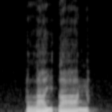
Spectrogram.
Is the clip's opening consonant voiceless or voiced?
voiced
